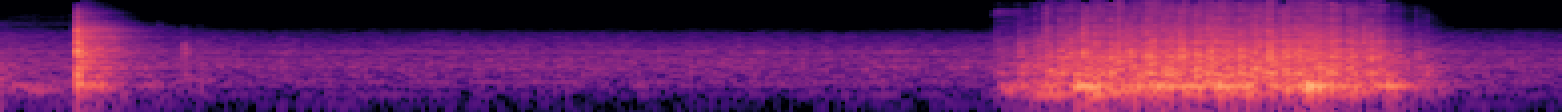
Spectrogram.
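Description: A sewing machine stitches lace onto a sleeve: a sharp click at the start, then a steady whirring run of stitching for about two seconds near the end, close and clear.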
